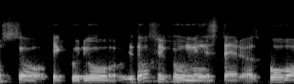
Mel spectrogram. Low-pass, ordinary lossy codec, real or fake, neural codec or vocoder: 10.8 kHz; Opus, 32 kbps; real; none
